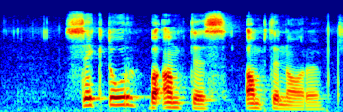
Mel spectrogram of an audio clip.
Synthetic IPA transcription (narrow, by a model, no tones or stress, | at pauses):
sɛktɔrbəʔɐmptəsʔɐmptənɑːɾə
